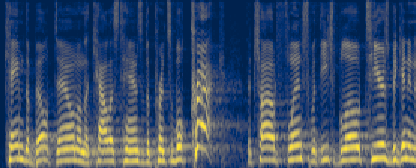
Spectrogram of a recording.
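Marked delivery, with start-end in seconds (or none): 2.4-3.0 high, punchy sound-effect crack; sharp crack cry. A narrator's reading. Narrator voices belt striking hands, high sharp crack. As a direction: snap the word out like a whip.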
